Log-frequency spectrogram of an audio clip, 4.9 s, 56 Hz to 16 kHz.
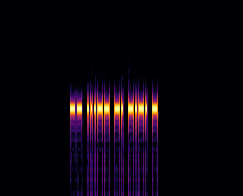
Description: Morse code, heard as a keyed tone, about 36 wpm, 700 Hz. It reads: M3NCT
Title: DXCC-100 Call Signs - 5 Characters - 35wpm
